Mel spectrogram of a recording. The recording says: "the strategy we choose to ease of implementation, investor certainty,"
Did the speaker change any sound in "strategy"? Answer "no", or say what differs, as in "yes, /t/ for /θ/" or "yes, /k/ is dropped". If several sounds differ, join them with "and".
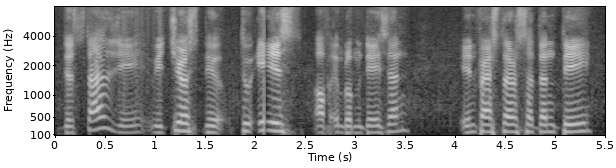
yes, /ɹ/ is dropped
